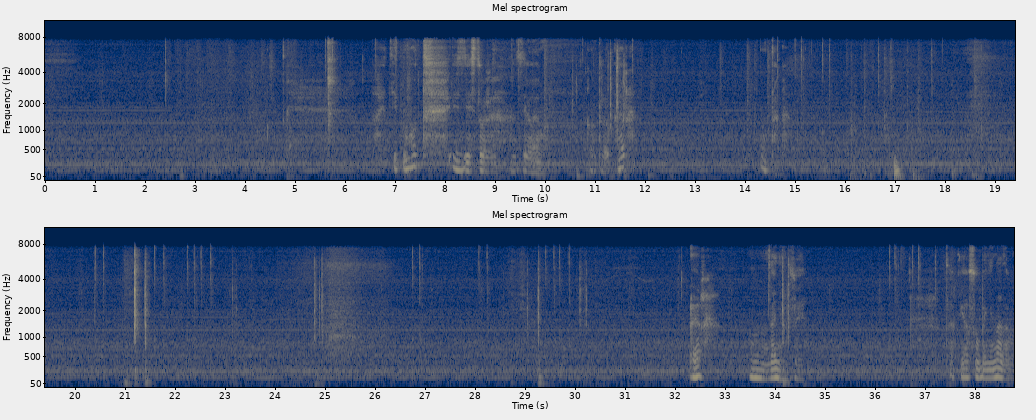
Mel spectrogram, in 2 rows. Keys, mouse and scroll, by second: 5.5-8.6 drag, 9.3 click, 11.3 ctrl+r, 15.5 click, 16.6-20.3 middle drag, 20.3 click, 21.5 shift+click, 22.2 shift+click, 22.5 shift+click, 24.8 g, 28.0 click, 29.3 shift+click, 29.6 shift+click, 34.1 g, 36.7 click, 37.1-38.7 middle drag.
